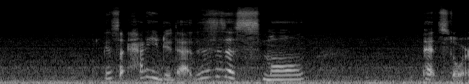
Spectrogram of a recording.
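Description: A young woman speaks close by, calmly and thoughtfully.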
